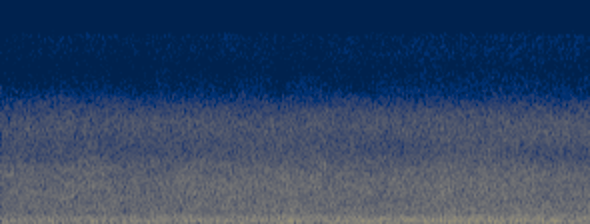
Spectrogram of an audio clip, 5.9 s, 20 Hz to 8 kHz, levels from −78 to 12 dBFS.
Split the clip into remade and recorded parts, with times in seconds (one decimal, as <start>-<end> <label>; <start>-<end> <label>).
0.0-0.9 recorded; 0.9-4.4 remade; 4.4-5.9 recorded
